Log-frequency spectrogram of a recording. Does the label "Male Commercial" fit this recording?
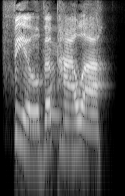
No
